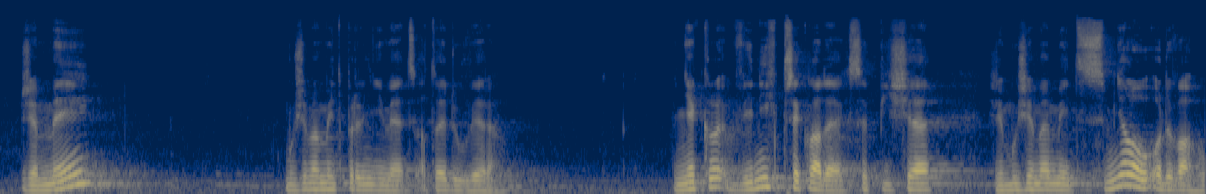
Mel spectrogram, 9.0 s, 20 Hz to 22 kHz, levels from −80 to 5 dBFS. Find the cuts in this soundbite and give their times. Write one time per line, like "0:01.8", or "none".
none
